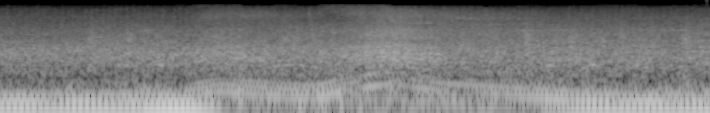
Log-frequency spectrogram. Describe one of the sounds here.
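A sports car engine revs briefly.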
